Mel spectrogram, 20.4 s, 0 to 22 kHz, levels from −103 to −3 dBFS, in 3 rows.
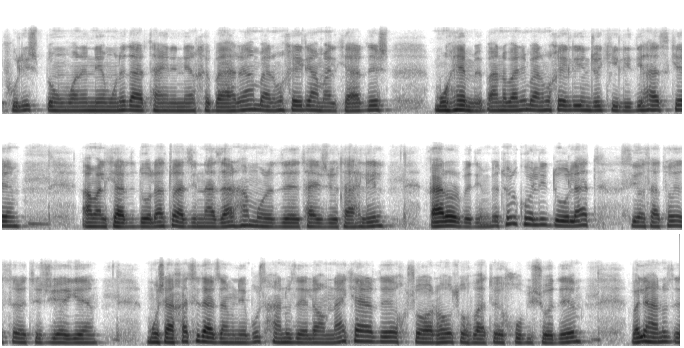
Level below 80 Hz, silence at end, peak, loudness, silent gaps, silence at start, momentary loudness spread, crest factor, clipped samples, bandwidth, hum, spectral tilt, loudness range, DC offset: -70 dBFS; 0 s; -4 dBFS; -23 LUFS; none; 0 s; 7 LU; 18 dB; under 0.1%; 7.4 kHz; none; -9 dB/octave; 2 LU; under 0.1%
